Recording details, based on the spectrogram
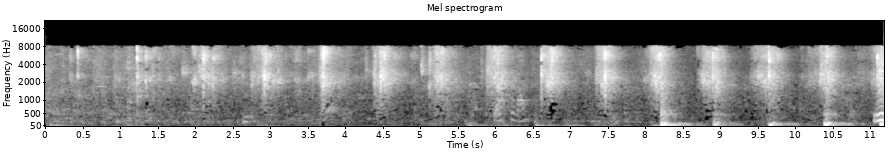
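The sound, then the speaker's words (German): Steady rhythmic finger snapping by a standing group snapping along to a song, many sharp clicks on an even beat, growing louder toward the end with some duller thumps mixed in, over a faint murmur of voices. “Wir fangen mal mit dem Schnippen an, ja?”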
